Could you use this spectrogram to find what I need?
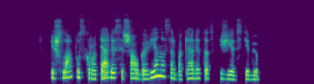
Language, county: Lithuanian, Panevėžys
